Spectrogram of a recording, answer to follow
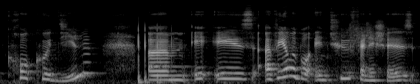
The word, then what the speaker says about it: crocodile: So I'll say them in French so you can pronounce them in French if you'd like to. So crocodile is crocodile.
